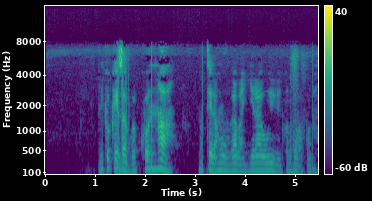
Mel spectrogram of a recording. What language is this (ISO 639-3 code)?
kin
